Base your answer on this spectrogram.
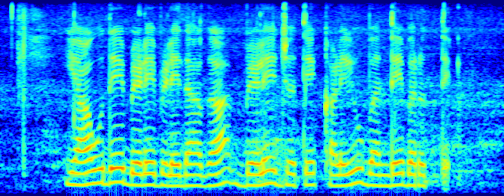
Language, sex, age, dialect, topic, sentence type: Kannada, male, 18-24, Mysore Kannada, agriculture, statement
